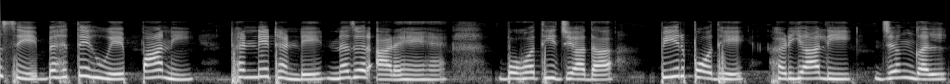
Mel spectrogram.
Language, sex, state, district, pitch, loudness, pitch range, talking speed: Hindi, female, Bihar, West Champaran, 265 Hz, -10 LUFS, 245-310 Hz, 105 wpm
